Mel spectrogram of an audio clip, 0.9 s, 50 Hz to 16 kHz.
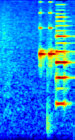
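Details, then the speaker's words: Alaris infusion pump being programmed for a Pitocin (oxytocin) infusion, 30 units in 500 mL normal saline, for a labor and delivery patient: brief quiet, then a high-then-lower pair of electronic power-on beeps. "I'm going to start by initiating the systems on button you will see that both of these modules or channels"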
